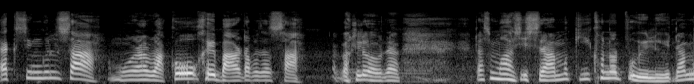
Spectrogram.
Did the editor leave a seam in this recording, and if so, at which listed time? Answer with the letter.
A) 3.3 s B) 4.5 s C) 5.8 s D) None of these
D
